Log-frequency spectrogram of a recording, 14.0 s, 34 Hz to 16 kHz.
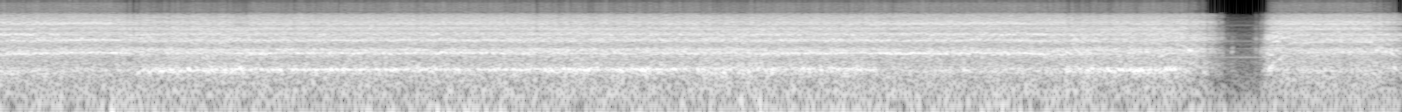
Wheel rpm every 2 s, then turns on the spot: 210, 220, 230, 220, 220, 200, 110.
none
